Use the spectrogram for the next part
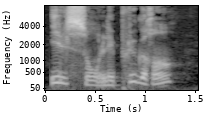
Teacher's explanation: you don't pronounce the final S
